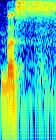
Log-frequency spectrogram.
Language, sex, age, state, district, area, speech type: Urdu, female, 30-45, Delhi, South Delhi, rural, spontaneous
